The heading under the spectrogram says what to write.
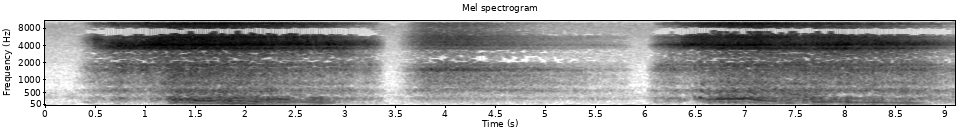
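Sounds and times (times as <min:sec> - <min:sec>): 
loud rasping snores with wheezy exhales: 0:00.5 - 0:03.3, 0:06.1 - 0:09.0.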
